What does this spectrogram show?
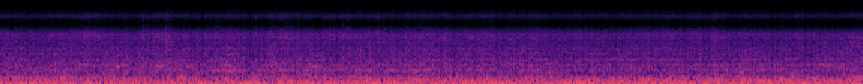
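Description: Steady running noise inside a diesel railcar: a low engine drone under the rumble of the wheels on the rails as the train travels along.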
